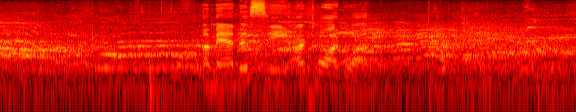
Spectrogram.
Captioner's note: audience applauding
